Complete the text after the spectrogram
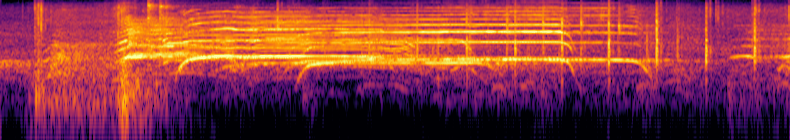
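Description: A crowd cheers and screams loudly in an echoing hall.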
